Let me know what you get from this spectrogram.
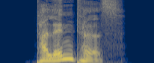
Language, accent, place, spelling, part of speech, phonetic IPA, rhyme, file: German, Germany, Berlin, Talentes, noun, [taˈlɛntəs], -ɛntəs, De-Talentes.ogg
- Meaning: genitive singular of Talent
